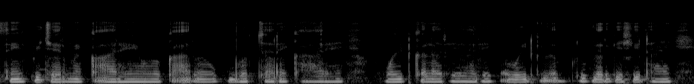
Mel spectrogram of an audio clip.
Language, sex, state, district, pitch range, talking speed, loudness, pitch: Hindi, male, Uttar Pradesh, Ghazipur, 120-135 Hz, 180 wpm, -36 LUFS, 125 Hz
